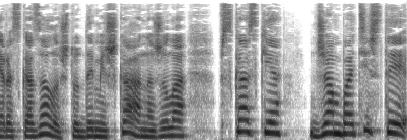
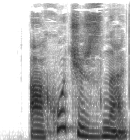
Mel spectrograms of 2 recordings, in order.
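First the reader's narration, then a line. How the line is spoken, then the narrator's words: Plain. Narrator (Russian): спросила она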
